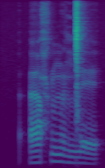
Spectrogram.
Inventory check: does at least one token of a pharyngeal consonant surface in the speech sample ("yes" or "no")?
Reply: yes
